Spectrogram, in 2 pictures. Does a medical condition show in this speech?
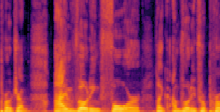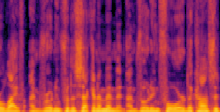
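No.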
